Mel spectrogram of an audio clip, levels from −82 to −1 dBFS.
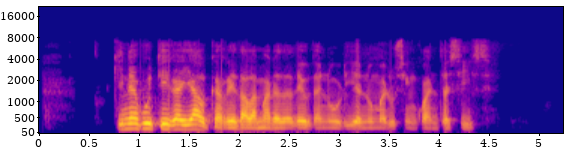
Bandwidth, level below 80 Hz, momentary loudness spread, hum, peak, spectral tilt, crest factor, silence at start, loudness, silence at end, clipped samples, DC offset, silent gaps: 7.8 kHz; -54 dBFS; 15 LU; none; -2 dBFS; -6.5 dB/octave; 16 dB; 0.8 s; -16 LUFS; 0.8 s; under 0.1%; under 0.1%; none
